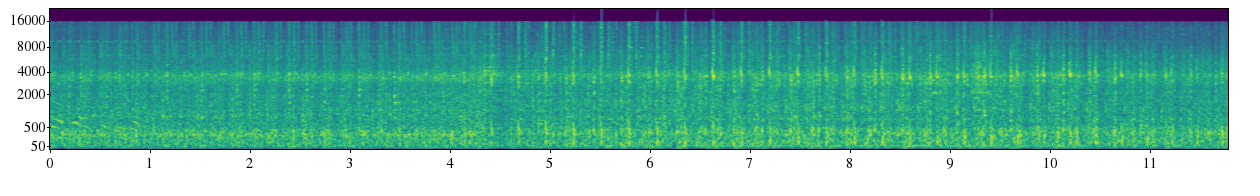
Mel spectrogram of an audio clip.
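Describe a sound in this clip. Tractor engines putter with fast popping knocks as they drive past.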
